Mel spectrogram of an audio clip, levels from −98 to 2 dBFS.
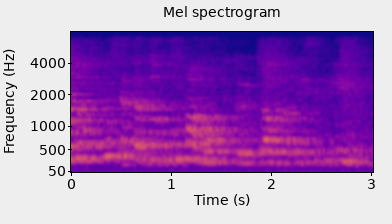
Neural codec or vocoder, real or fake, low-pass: none; real; 7.2 kHz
